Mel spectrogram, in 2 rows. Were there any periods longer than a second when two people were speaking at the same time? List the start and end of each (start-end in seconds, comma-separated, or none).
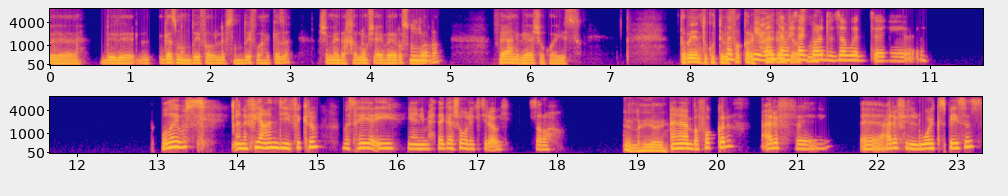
8.4-9.6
